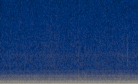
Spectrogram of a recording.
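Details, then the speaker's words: Ford Fiesta ST, former non-runner, first start after oil and water checks: smooth, even low idle with steady hum, no knocks, misses or ticking; sounds really good and really quiet. "oh hey that sounds really good really quiet"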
